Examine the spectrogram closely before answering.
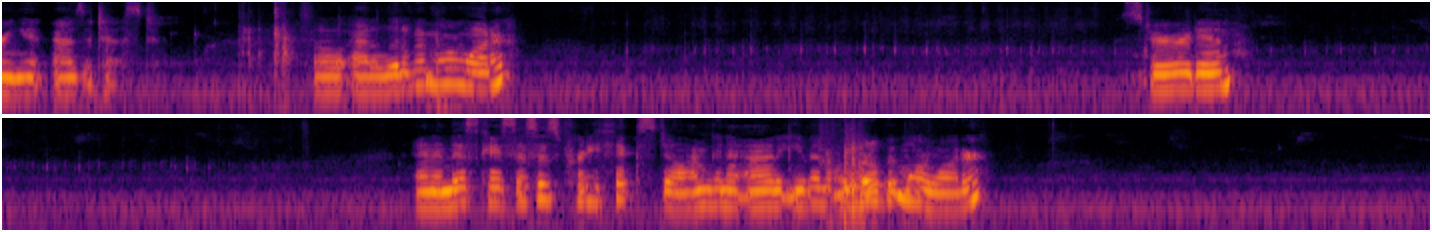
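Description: Water pours from a plastic bottle into a cup.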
